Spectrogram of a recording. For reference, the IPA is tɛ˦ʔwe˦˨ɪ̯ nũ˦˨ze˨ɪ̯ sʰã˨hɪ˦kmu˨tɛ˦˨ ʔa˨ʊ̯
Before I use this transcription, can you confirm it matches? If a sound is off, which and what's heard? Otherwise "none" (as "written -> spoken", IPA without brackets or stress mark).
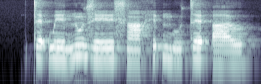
k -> ʔ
